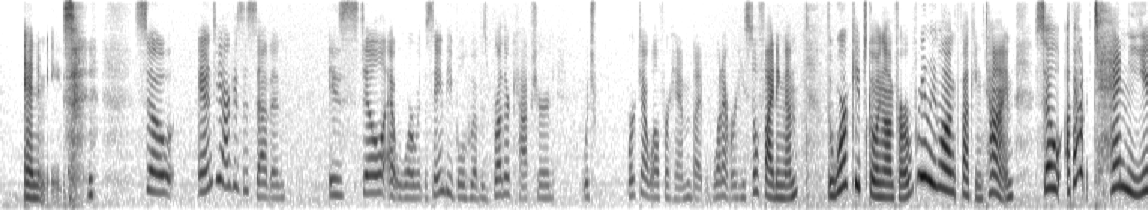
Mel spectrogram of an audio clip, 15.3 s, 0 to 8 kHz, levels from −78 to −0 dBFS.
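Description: Nothing here is technically wrong with this speech recording: the room noise belongs to the space itself, and the level shifts around 1 s and again around 10 s are just the talker moving relative to the microphone.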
